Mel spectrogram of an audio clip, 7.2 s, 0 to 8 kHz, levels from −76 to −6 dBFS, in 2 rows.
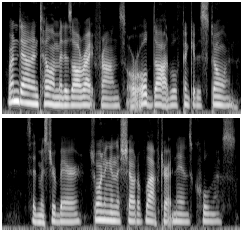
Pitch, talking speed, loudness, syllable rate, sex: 165 Hz, 250 wpm, -18 LUFS, 5.2 syllables/s, female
